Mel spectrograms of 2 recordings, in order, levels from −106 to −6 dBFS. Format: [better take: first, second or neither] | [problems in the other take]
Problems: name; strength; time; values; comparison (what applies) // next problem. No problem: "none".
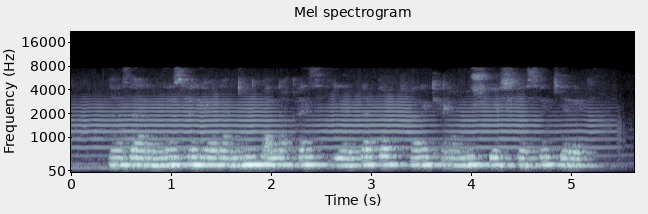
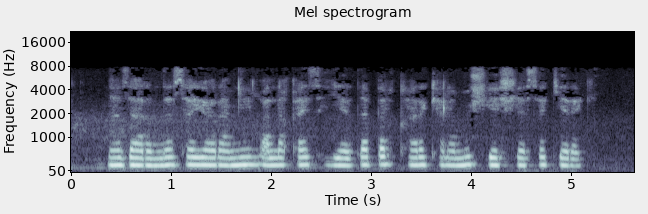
second | background sound (Trumpet); 20 dB below the speech // room echo; dies away in 0.6 s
